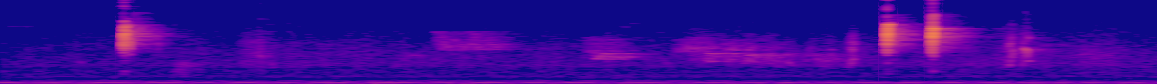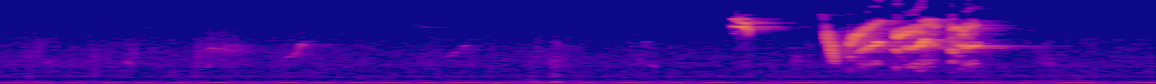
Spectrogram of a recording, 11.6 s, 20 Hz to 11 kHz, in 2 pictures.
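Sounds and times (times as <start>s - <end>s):
steady low hum: 0.0s - 11.5s
European robin Erithacus rubecula singing high whistle and twittering: 0.4s - 0.9s, 2.0s - 5.3s, 6.0s - 11.2s.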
